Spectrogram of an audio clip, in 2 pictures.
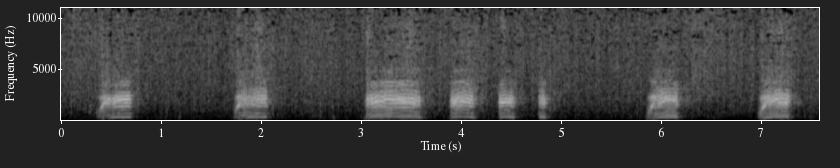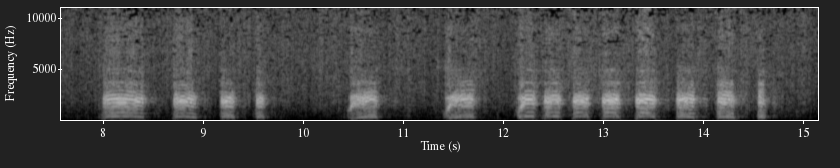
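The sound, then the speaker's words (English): Quacking calls of a wild mallard hen sitting on water, a series of loud nasal quacks in spaced bursts, some single and some in quick rapid runs, rising into a fast chattering sequence near the end. “Here is the call of the wild mallard hen sitting on water.”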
